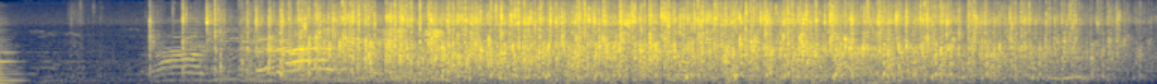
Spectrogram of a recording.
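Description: A crowd outdoors claps and applauds loudly.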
